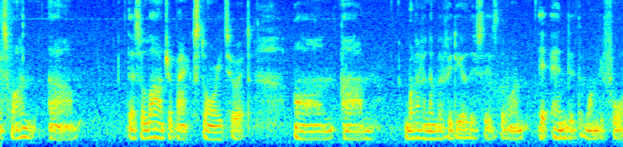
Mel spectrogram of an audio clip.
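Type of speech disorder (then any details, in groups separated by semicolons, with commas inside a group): Severe bulbar dysarthria; progressive bulbar palsy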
